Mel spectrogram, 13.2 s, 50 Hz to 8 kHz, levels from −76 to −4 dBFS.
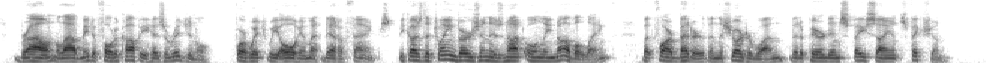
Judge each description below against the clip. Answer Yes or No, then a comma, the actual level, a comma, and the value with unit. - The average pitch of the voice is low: Yes, low, 115 Hz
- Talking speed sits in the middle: Yes, average, 175 wpm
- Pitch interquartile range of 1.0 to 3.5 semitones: Yes, average, 3.1 semitones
